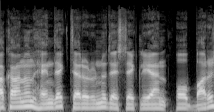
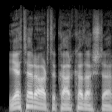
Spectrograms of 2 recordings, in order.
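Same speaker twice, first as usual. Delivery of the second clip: ordinary delivery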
